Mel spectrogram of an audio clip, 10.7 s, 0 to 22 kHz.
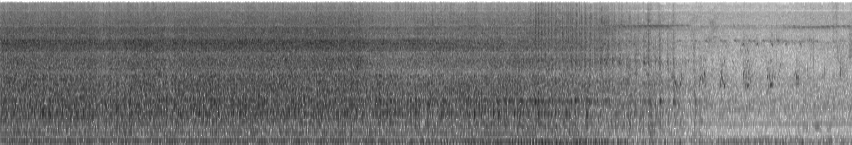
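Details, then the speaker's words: Toro TimeMaster 30-inch mower deck: belts struggle to bring the blade spindle up to speed, then a loud, harsh rubbing roar near the belt area that fades as blades wind down. "if you can see the belts are having a hard time getting the blade spindle and moving up to speed when it does get up to speed you hear a loud noise like parts are rubbing"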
